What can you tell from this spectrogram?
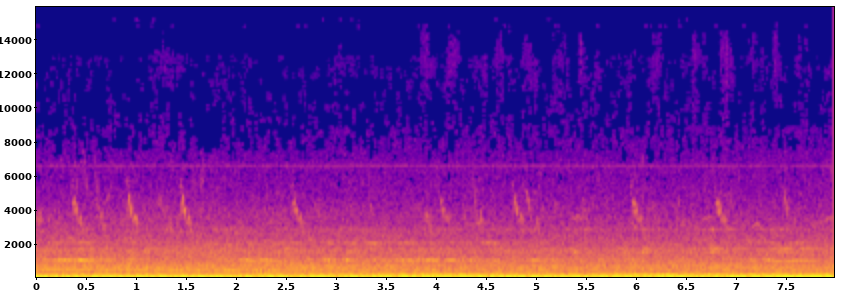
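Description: Freight train rumbling steadily with a strong low, continuous rumble: the coal train's locomotives and cars. Faint short high chirps come over it about once a second.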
